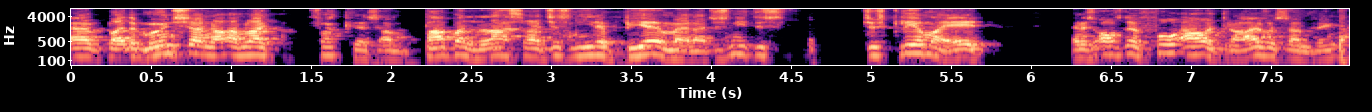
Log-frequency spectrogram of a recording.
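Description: With a plain, everyday voice, a man talks at a fairly quick pace and fairly high pitch, his intonation lively. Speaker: band member. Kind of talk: casual interview. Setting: video call. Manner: jokey.

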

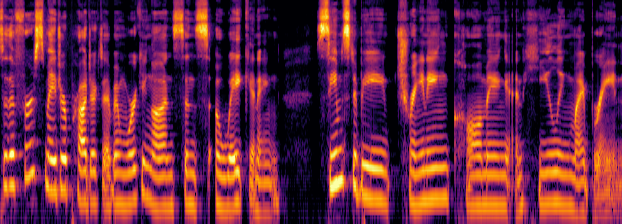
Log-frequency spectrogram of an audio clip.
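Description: A woman with an ordinary speaking voice talks at a fairly slow pace with fairly low pitch and lively intonation, on a very clean recording with a silent background. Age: 30s. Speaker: psychology professor and podcaster. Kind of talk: solo monologue.

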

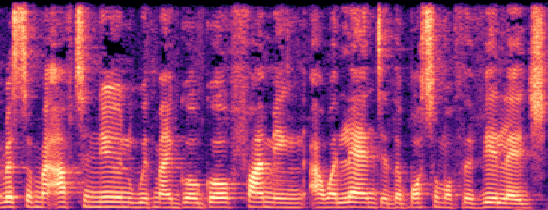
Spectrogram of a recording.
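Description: A woman with a Zimbabwean accent speaks at a fairly quick pace. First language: Shona. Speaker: author and humanitarian speaker. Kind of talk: interview conversation.

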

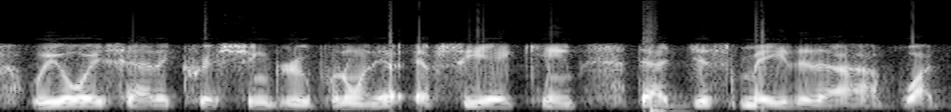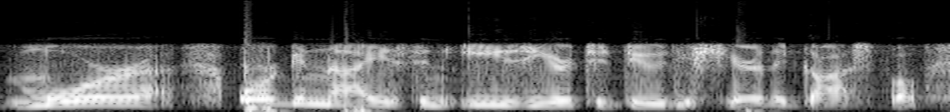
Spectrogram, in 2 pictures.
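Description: Against noticeable background noise, a man with an American accent talks at a fairly slow pace, his medium-pitched voice following fairly even intonation. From Oregon coast, US. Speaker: track coach. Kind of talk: radio interview. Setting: phone call.

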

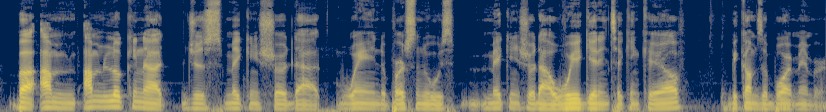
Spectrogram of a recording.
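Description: A man's unremarkable speaking voice with an American accent, fairly low in pitch, at a moderate pace with fairly even intonation. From Maryland, US. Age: 20s. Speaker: insurance agent and team leader. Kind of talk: interview.

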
